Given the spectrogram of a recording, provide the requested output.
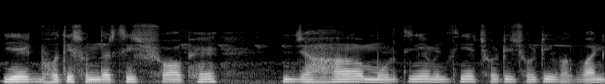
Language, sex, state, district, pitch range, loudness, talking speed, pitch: Hindi, male, Uttar Pradesh, Lalitpur, 110-120 Hz, -19 LUFS, 150 wpm, 115 Hz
